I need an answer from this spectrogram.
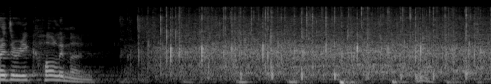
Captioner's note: audience applauding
